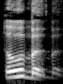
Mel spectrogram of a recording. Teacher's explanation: تا کے اوپر پیش ہے، با ساکن ہے، یہاں پر آپ قلقلہ کریں گے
